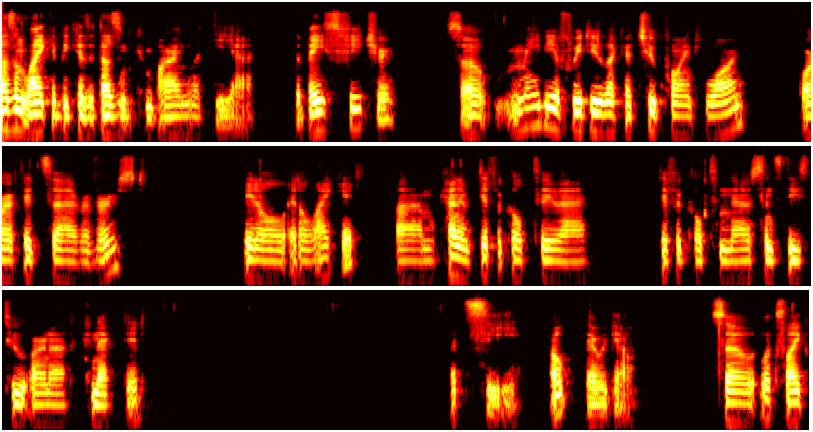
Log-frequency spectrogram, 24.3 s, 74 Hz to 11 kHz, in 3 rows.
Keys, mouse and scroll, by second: 2.1-3.5 middle drag, 4.9-6.6 drag, 6.6 1, 7.0 Tab, 8.3-9.9 drag, 10.6-12.6 middle drag, 12.6-14.2 drag, 14.6-15.1 scroll up 1, 15.1-17.8 middle drag, 17.8 click, 19.3 click, 20.4 click, 23.2 click, 23.9 click.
